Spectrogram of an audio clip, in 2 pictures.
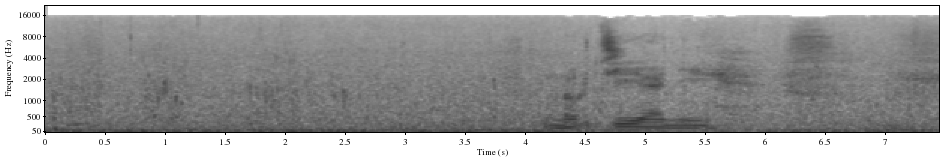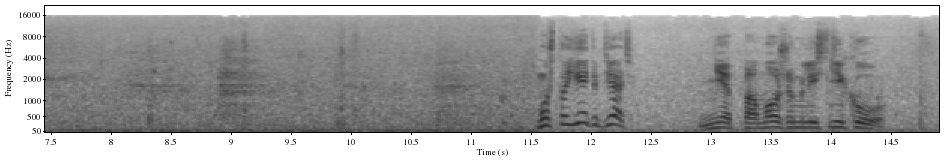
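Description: A river rushes steadily in the background.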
